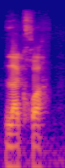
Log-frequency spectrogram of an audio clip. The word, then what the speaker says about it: La Croix: It's pronounced La Croix.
